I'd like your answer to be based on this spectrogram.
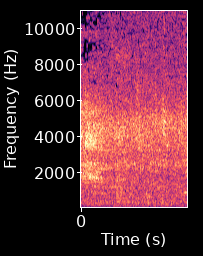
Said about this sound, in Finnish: hyvä esimerkki siitä taas, että ei tarvitse juosta, vaikka metro tuosta silmien edestä meni. Olemme siis Rautatientorin metroasemalla ja juuri edestämme meni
